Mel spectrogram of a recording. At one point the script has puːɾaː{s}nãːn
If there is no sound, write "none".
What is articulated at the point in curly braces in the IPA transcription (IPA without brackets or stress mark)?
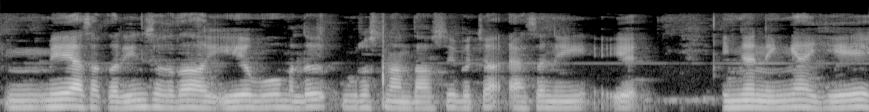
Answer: s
